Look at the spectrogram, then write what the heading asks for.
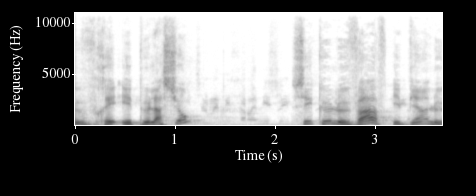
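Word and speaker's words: ו: Et nous avons vu la lettre araméen que le lettre Vav se prononce bien Vav ou V.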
